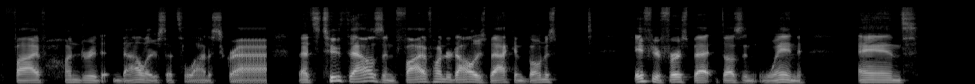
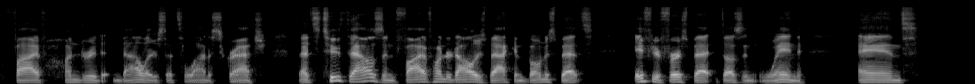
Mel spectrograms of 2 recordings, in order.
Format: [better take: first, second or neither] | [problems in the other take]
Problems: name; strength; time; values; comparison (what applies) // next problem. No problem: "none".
second | audio freezing; at 2.5 s and at 5.5 s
